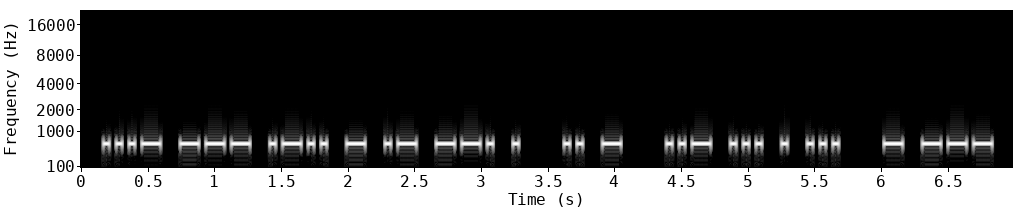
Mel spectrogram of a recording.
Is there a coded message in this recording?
Yes: Morse code from 0.2 to 6.8 s, heard as a keyed tone, about 25 wpm, 600 Hz. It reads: VOLTAGE IT USES TO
